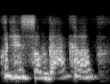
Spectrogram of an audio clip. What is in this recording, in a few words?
pain heavy, metropolice; npc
